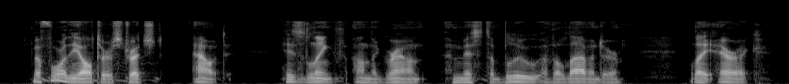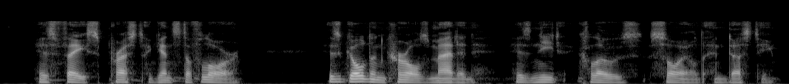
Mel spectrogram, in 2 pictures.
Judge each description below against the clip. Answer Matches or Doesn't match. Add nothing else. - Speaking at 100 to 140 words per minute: Matches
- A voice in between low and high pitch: Doesn't match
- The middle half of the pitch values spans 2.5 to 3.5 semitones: Matches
